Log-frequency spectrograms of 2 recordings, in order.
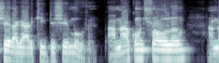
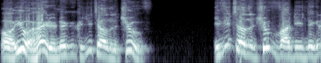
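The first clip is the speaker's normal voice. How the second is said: mocking quote; 4 semitones higher than usual.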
